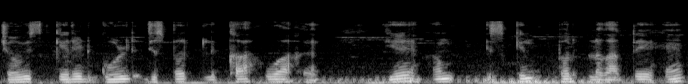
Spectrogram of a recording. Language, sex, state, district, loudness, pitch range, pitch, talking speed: Hindi, male, Rajasthan, Jaipur, -17 LUFS, 110-125 Hz, 120 Hz, 115 wpm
